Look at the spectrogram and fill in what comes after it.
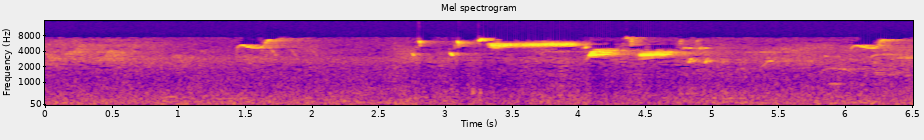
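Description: Faint high-pitched bird chirps: a short call about a second and a half in, then a cluster of chirps from about three to five seconds in, and another near the end, over a quiet steady hiss.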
